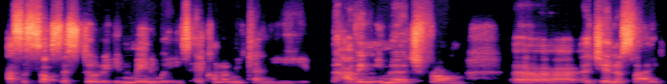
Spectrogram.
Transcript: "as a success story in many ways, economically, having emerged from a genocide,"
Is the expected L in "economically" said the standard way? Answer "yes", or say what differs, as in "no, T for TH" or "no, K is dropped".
no, L is dropped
